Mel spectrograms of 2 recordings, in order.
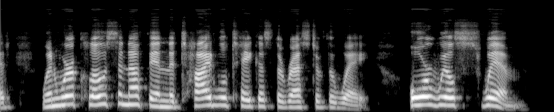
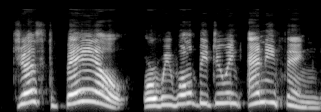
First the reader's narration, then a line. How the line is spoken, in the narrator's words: Luis cried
